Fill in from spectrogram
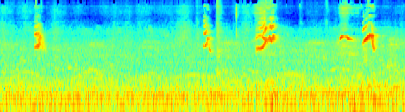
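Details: Pet cockatiel making funny sounds: four sharp, rising chirps spaced irregularly over a few seconds, the last ones paired and wavering, against a quiet room hum.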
